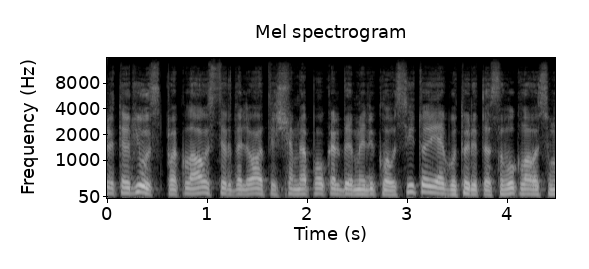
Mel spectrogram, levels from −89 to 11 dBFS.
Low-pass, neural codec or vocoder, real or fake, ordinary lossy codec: 14.4 kHz; codec, 44.1 kHz, 3.4 kbps, Pupu-Codec; fake; Opus, 64 kbps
